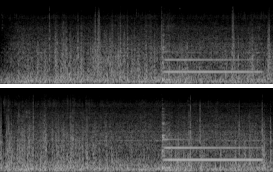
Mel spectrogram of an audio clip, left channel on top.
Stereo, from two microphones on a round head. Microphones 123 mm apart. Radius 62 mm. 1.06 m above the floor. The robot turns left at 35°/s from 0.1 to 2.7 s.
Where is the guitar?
40° right; by 2.6 s 75° right.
